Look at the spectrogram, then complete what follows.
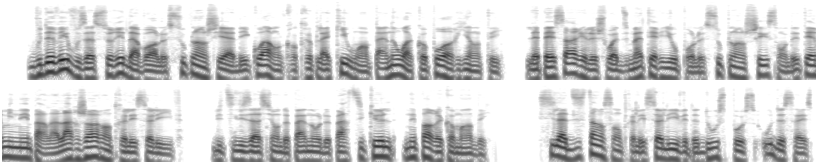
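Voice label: French Canada, male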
